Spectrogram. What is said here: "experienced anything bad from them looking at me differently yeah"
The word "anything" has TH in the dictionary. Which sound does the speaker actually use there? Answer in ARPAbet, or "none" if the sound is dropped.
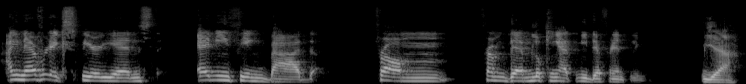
TH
